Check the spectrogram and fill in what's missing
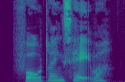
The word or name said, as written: FORDRINGSHAVERE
